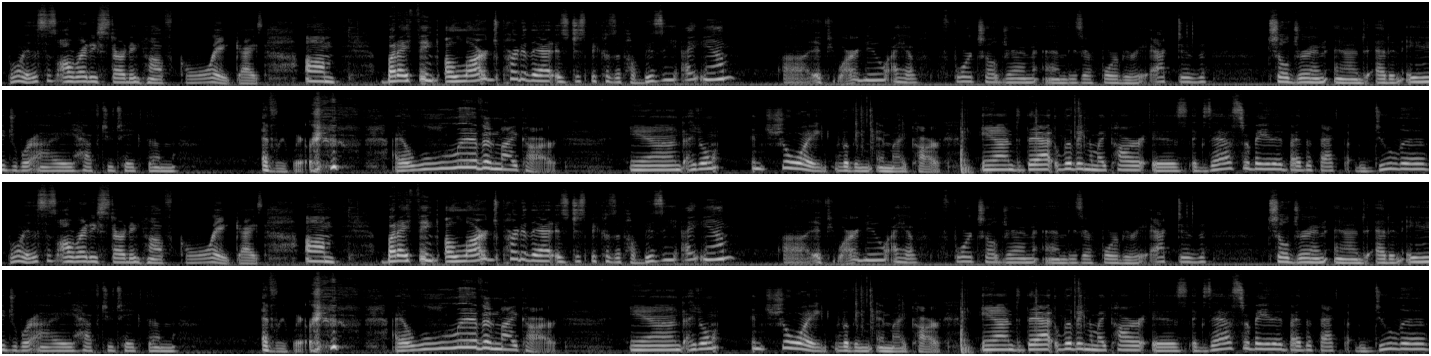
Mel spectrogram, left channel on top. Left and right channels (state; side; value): identical; both; correlation 1.00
